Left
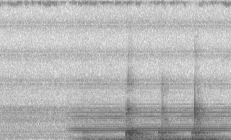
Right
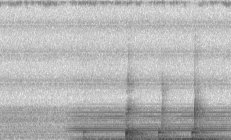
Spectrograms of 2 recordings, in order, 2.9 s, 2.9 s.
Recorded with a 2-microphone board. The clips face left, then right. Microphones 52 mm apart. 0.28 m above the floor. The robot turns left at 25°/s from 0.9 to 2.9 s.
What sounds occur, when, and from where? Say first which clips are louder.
1.0 s footsteps: right 3 dB; 30° right (ahead or behind), 2.5 m; by 2.8 s 10° right (ahead or behind), 4 m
